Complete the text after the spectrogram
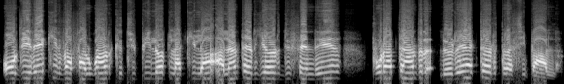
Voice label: FLY INSIDE, french; Battle Engine Aquila

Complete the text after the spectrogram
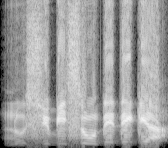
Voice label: UNDER ATTACK, french; Battle Engine Aquila

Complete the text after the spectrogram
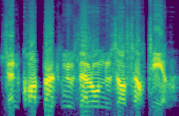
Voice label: HEALTH CRITICAL, french; Battle Engine Aquila

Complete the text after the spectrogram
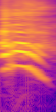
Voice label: stunt fem

